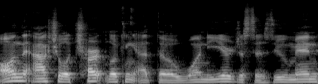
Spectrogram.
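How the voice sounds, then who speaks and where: A man talks at a moderate pace in an unremarkable speaking voice, pitched fairly low. His pitch variation is ordinary, and the recording is very clean with a silent background. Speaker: stock market YouTuber. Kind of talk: market analysis commentary.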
